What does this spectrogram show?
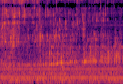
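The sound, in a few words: water poured from a container over almonds in a sink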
